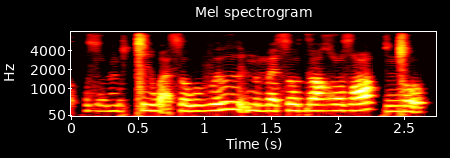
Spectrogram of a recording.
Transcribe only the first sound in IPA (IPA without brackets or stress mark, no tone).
zˤ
